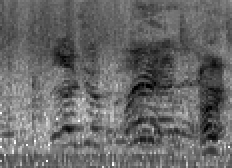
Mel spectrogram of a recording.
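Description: Children's voices calling out and chattering twice, over a steady low background din of a busy room.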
